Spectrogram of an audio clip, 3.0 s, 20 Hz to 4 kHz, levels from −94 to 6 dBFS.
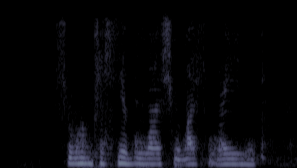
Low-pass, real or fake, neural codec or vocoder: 3.6 kHz; fake; codec, 44.1 kHz, 1.7 kbps, Pupu-Codec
